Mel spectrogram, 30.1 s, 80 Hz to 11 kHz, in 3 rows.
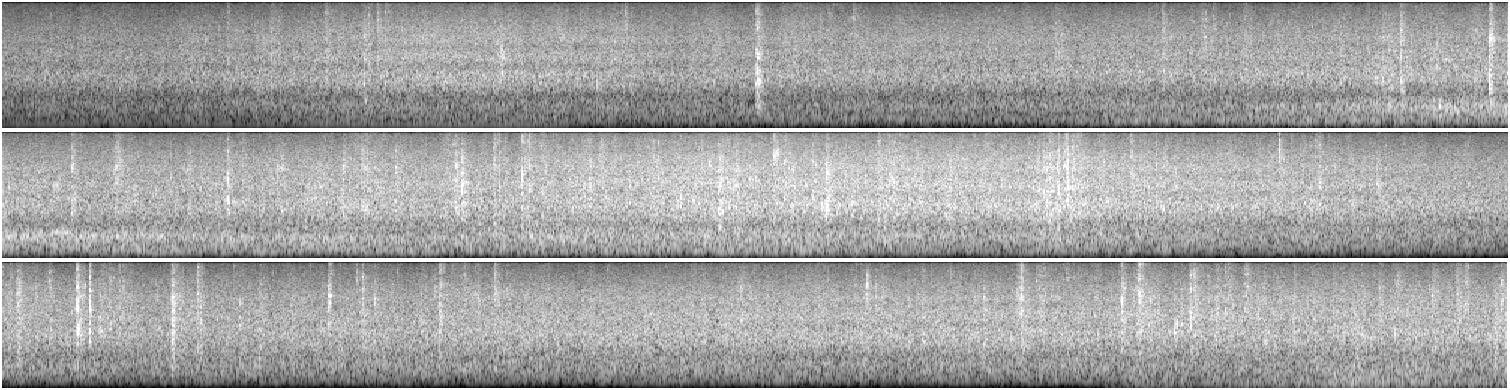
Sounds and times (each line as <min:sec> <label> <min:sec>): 0:26.2 Oak leaves falling 0:30.1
